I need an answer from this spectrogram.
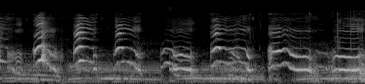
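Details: Three-week-old Labrador Retriever puppies, a litter together, give a cacophony of high, arching whines and yelps. Roughly seven overlapping cries come in quick succession, each rising then falling, with strong harmonics.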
